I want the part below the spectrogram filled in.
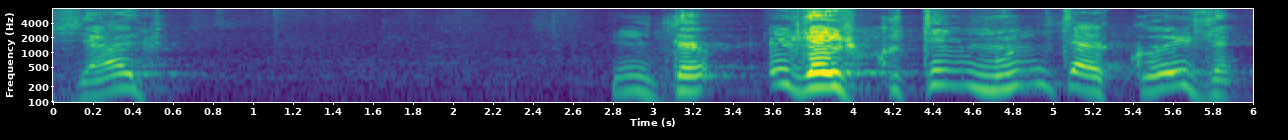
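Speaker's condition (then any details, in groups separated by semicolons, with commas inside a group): Cerebral palsy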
